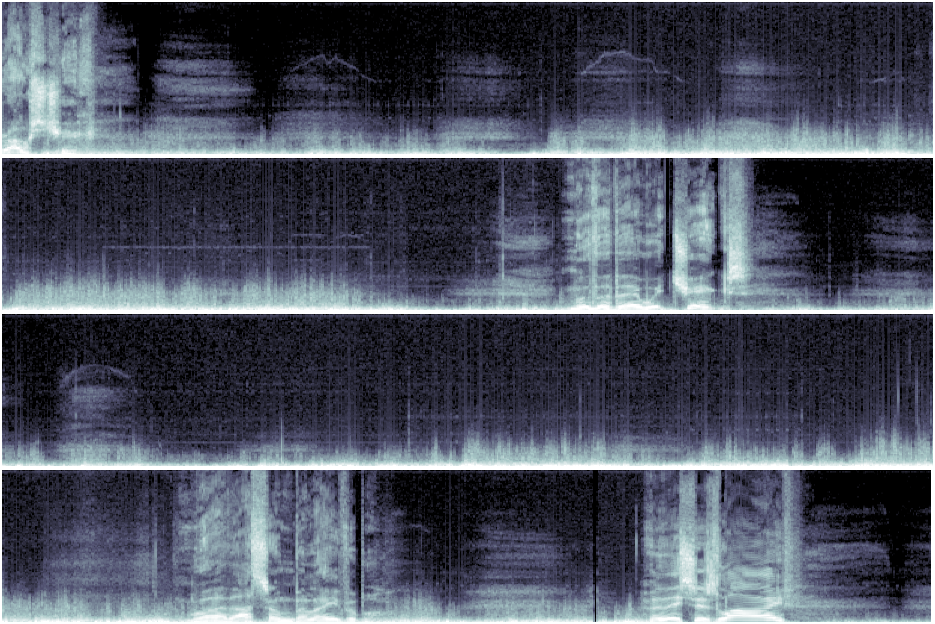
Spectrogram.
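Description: Wind blows hard across open ground.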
